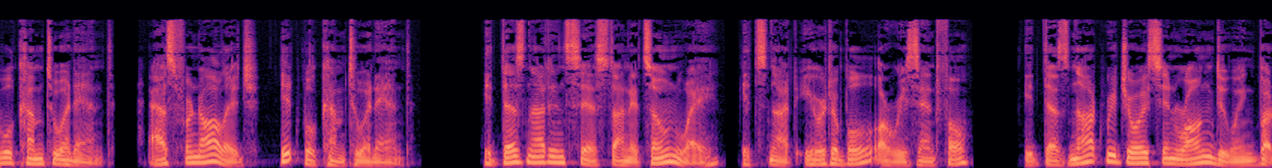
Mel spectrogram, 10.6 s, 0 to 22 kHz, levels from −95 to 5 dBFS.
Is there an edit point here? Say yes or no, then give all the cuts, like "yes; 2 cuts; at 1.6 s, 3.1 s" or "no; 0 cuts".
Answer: yes; 3 cuts; at 1.1 s, 3.9 s, 6.1 s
